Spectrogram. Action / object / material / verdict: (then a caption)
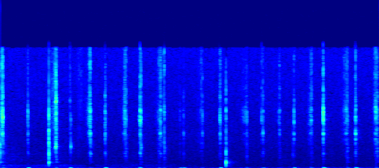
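tap / small plastic and metal film camera / plastic, metal / none. A small Agfa Isoly plastic and metal film camera is held up in both hands while fingertips and nails tap and scratch its leatherette and metal body. About twenty quick, soft, dry taps sound, each a low thump with a faint bright click that dies away at once, mixed with light scratching between them.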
